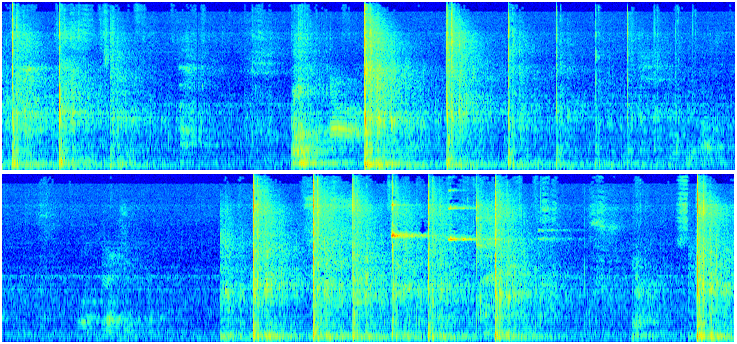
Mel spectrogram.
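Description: A basketball bounces on a wooden floor, echoing through a large hall.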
